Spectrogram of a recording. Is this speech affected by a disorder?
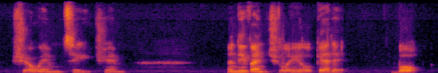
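Yes: motor neurone disease; terminal, no cure.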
